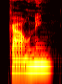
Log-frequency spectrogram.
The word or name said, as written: garvning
